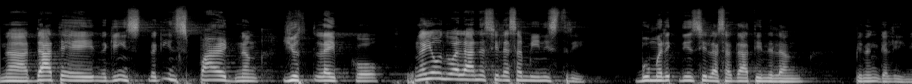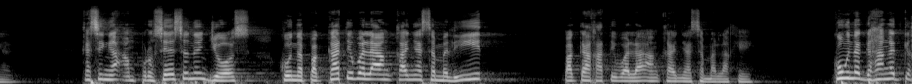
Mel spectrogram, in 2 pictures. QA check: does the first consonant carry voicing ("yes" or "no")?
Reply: yes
